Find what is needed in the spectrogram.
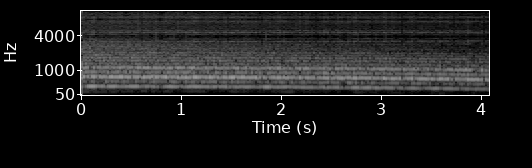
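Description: Background music: a single held tone rich in overtones, sliding slowly and steadily down in pitch.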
